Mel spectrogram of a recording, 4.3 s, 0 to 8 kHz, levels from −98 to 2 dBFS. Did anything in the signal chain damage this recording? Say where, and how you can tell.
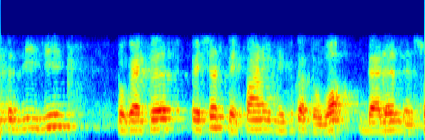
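Yes. The G.729 codec stage audibly damaged this speech throughout. Nothing passes above 3.5 kHz, and the rough, synthetic texture fits 8 kbit/s pulse-coded speech rebuilt frame by frame.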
